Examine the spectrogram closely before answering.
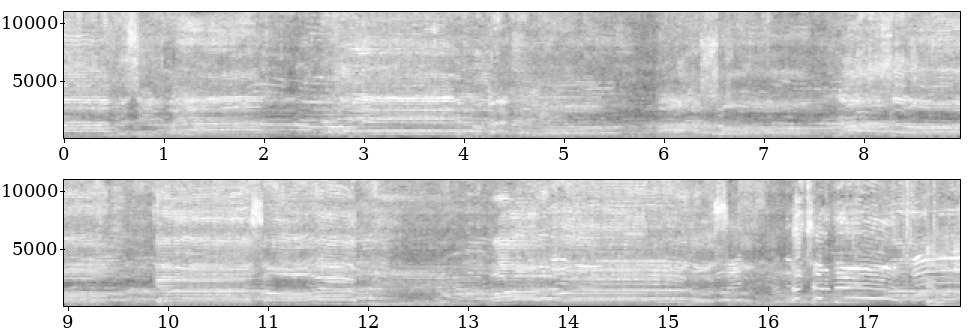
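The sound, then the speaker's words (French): A huge crowd gathered at Place de la Concorde in Paris to welcome the French national team sings La Marseillaise together, many voices merging into a loud, continuous, swelling chorus with scattered cheers. “La Marseillaise derrière moi. Eh oui, la Marseillaise qui commence à être entonnée. Bon, on peut l'écouter.”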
